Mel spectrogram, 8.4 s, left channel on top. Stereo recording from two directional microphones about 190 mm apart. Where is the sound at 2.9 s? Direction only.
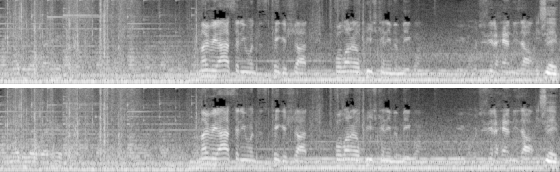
10° right (ahead or behind).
